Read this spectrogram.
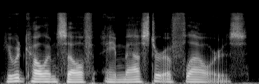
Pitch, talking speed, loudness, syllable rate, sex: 120 Hz, 185 wpm, -16 LUFS, 4.7 syllables/s, male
